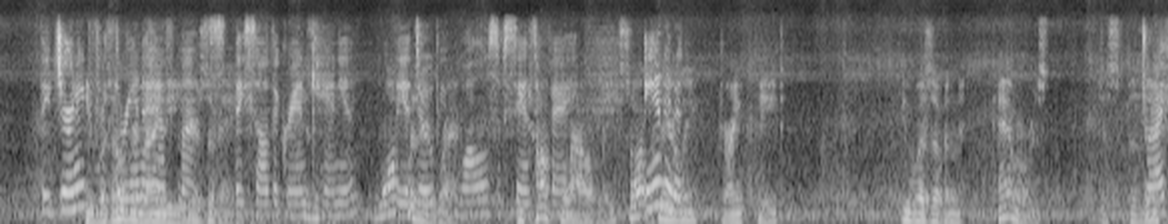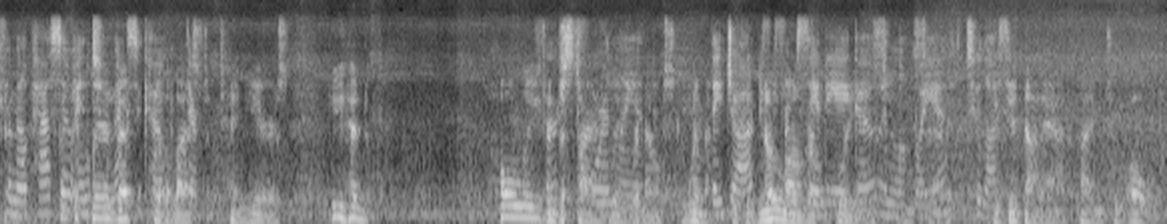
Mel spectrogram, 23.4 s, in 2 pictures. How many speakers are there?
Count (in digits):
2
